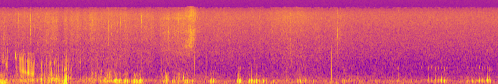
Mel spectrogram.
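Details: An adult male's empty, hungry stomach: deep, drawn-out rumbling and low gurgles, normal hunger bowel sounds (borborygmi).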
